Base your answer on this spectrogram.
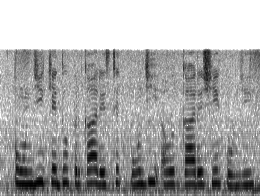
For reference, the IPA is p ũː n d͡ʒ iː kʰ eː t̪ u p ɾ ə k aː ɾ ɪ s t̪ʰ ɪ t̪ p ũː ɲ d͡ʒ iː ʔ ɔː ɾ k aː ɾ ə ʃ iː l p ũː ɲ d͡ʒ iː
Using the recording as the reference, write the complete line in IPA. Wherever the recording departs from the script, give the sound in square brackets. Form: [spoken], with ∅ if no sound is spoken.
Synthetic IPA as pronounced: p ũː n d͡ʒ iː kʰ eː [d̪] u p ɾ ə k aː ɾ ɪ s t̪ʰ ɪ t̪ p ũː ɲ d͡ʒ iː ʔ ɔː ɾ k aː ɾ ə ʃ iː l p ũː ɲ d͡ʒ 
